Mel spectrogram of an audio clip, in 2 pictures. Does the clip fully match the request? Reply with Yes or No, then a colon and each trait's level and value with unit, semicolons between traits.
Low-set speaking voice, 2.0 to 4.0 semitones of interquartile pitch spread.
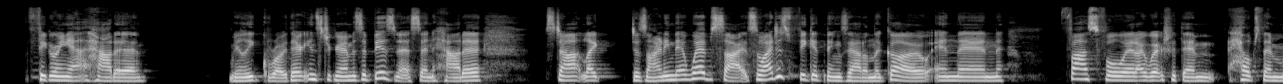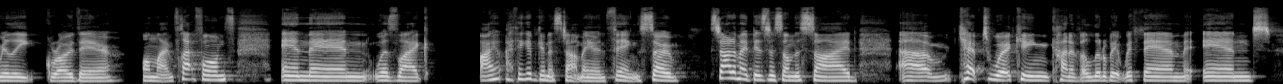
No: medium, 185 Hz; average, 3.0 semitones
